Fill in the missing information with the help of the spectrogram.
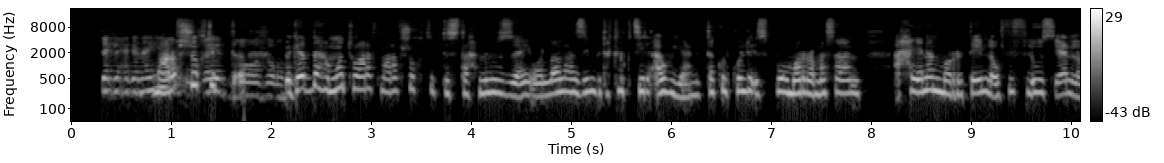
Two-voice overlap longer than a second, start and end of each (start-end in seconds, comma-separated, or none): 0.8-2.2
